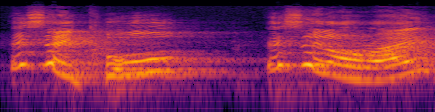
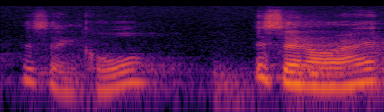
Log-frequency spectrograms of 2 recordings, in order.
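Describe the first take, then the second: First: High, loud complaint; indignant protest. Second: Low, very soft complaint; quiet grumble. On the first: Childless believer protesting unfairness to God, high and indignant. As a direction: cry out at how unfair it is. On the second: Believer envying others' prosperity, low quiet grumble. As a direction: keep the protest down low. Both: Acted.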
